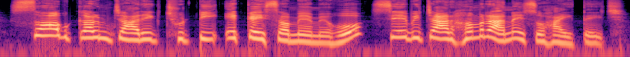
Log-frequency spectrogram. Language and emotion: Maithili, disgusted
